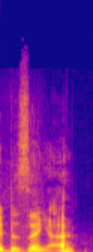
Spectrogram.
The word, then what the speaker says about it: bazinga: I did say bazinga. – Did you pronounce the G? – Wow. – No, soft G on that one.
